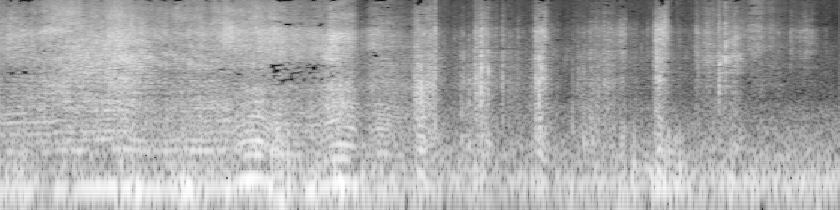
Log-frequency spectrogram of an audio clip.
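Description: Vital UL stunt kite flying, its sail rushing through the air, with wind rumbling on the microphone. About three seconds in the rumble eases and a run of short, sharp sounds follows.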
